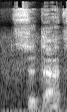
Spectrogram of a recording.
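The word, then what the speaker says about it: Siddhattha: Would the Buddha pronounce his name Sedata or Sedarta? Well, we don't know. It's the the the simplest answer. I mean that Sedata is the poly form. Sedartha is the Sanskrit.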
